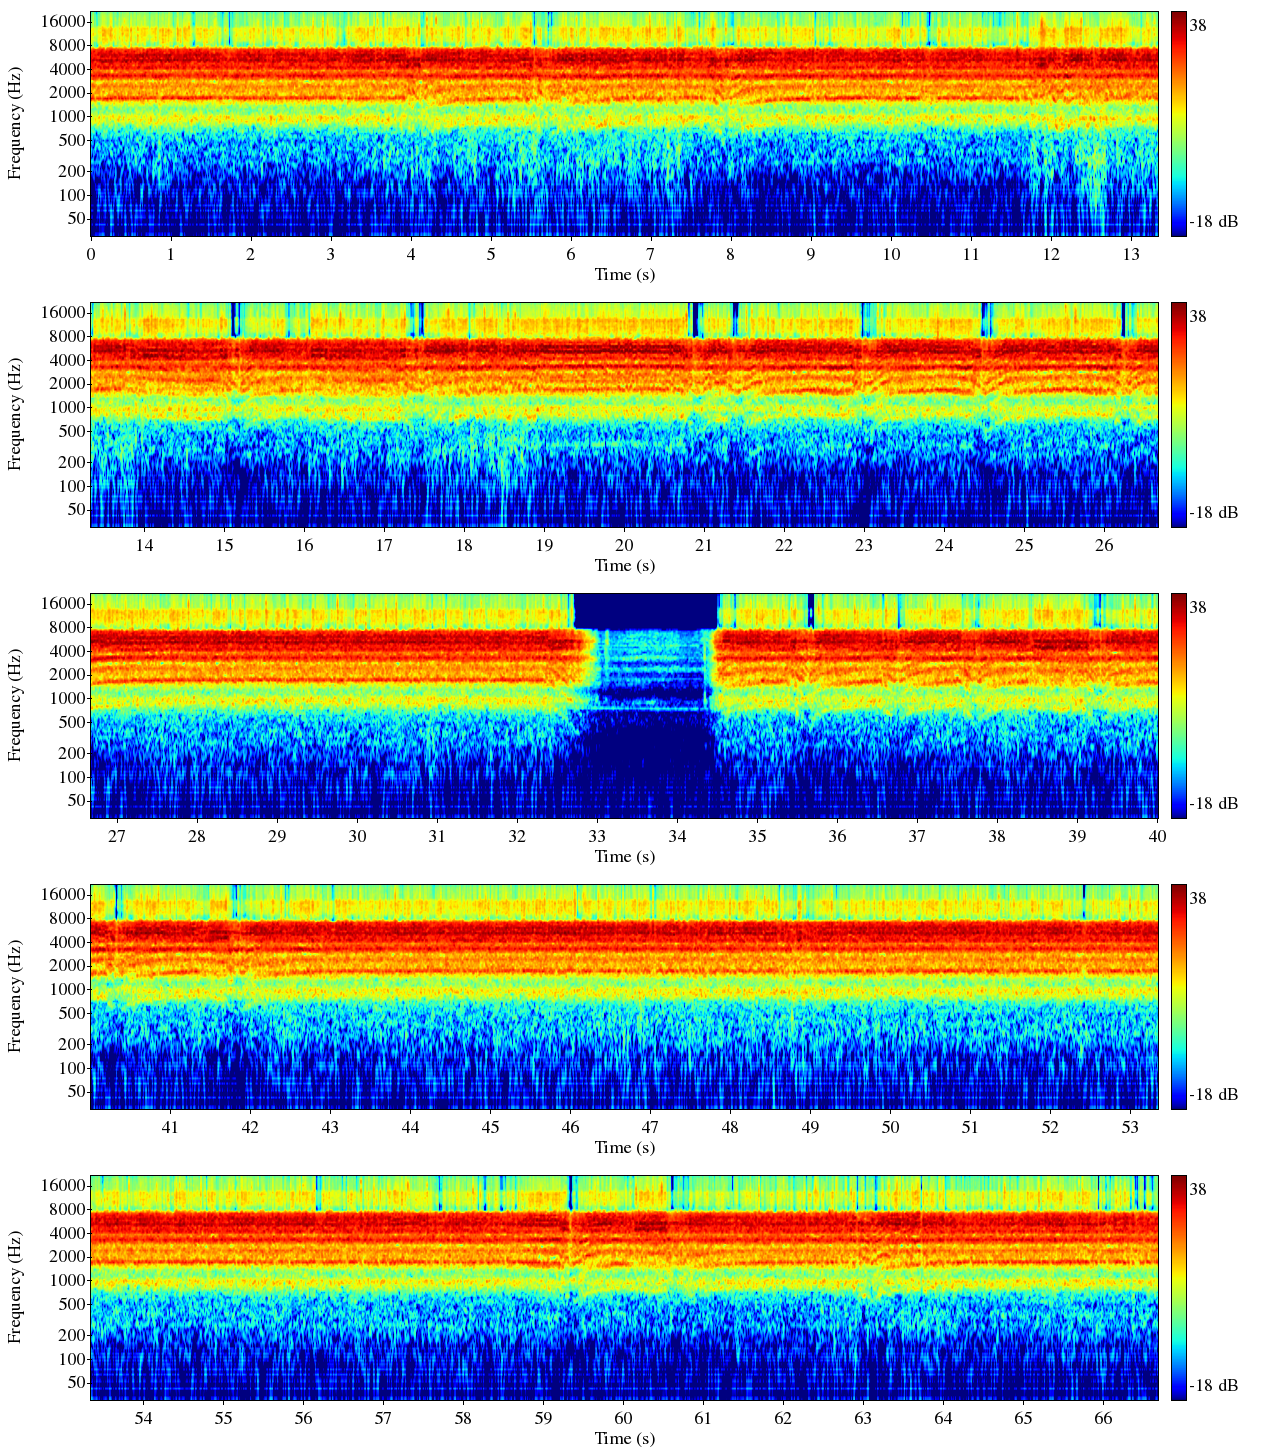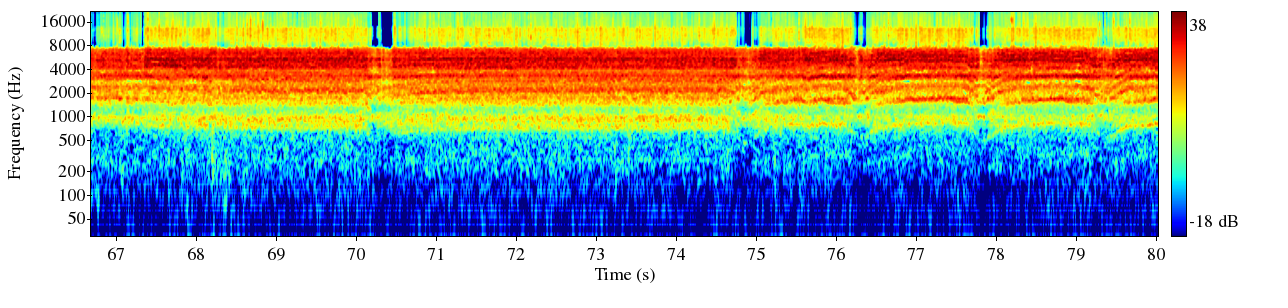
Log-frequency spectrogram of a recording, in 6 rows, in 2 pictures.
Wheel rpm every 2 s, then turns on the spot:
230, 230, 210, 220, 220, 230, 230, 190, 190, 200, 170, 200, 200, 200, 230, 230, 70, 140, 190, 190, 200, 210, 230, 230, 230, 230, 230, 230, 240, 210, 190, 220, 230, 230, 210, 190, 210, 190, 190, 190.
none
